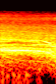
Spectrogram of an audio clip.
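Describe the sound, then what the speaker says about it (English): A live audience of about a hundred people cheers and whoops in a London theatre, a loud, dense burst of crowd noise lasting under a second. "Give us a cheer."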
